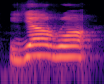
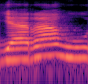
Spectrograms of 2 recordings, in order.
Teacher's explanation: یہاں زبر ہے موٹا پڑھیں گے، یا رو، بہت سے لوگ ایسا پڑھتے ہیں یا را ہو، یا را باریک کر دیتے، را کے اوپر حرکت زبر پیش رہا تو را کو ہم کو موٹا پڑھنا چاہیے، باریک نہ پڑھنا چاہیے، یا رو، ہا الٹا پیش ہو، یا رو ہو، واو زبر و، میم یا زبر مئی، و مئی. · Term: را موٹی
